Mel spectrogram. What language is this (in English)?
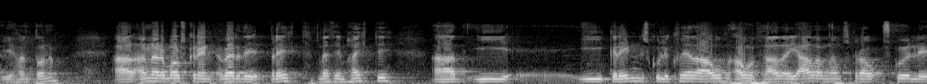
Icelandic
